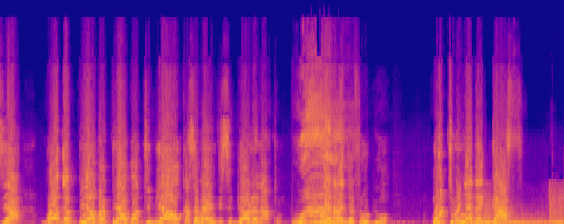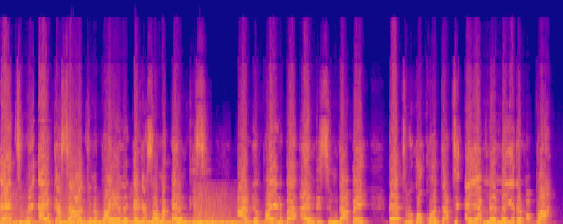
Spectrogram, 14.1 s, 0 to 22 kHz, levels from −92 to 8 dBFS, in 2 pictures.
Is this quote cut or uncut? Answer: cut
